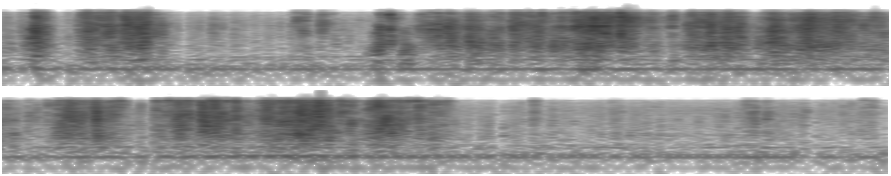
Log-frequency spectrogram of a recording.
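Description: Thin clear plastic bag crinkling and rustling as it is snipped with scissors and a plush toy is pulled out of it, loudest in the middle; it dies down about seven seconds in.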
